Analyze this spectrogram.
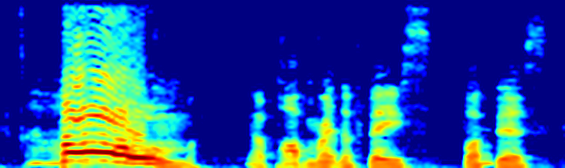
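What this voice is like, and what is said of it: Yelling angrily. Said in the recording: “Sorry for yelling.”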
